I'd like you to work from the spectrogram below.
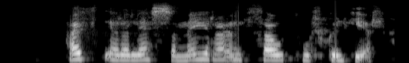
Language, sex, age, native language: Icelandic, other, 18-19, Icelandic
